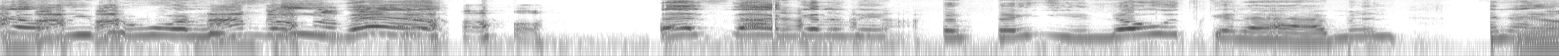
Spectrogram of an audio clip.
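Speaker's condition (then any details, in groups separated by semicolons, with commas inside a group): Cerebral palsy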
